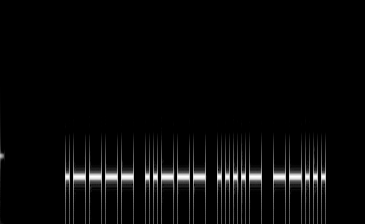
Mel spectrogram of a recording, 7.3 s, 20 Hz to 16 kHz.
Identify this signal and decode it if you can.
Morse code, heard as a keyed tone, about 15 wpm, 700 Hz. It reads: 1247
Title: Numbers - 4-Digit 15wpm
